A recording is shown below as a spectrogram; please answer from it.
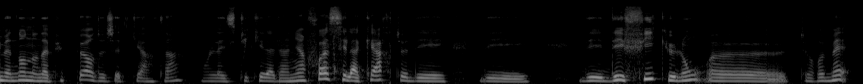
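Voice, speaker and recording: Woman, slightly low pitch, casual tarot host, hesitant delivery, searching for words. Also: a little mellow. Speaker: tarot reader and channel host. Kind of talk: casual tarot card reading to viewers.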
